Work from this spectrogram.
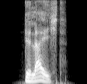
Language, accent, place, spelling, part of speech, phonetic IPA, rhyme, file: German, Germany, Berlin, gelaicht, verb, [ɡəˈlaɪ̯çt], -aɪ̯çt, De-gelaicht.ogg
- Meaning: past participle of laichen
